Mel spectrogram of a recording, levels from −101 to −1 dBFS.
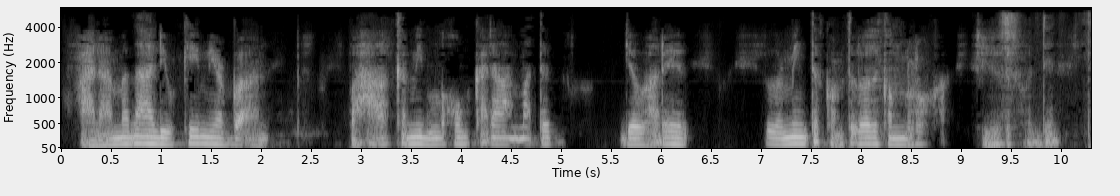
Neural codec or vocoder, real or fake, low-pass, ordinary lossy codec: codec, 16 kHz, 0.5 kbps, X-Codec, HuBERT features, trained on LibriSpeech; fake; 5.4 kHz; MP3, 24 kbps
